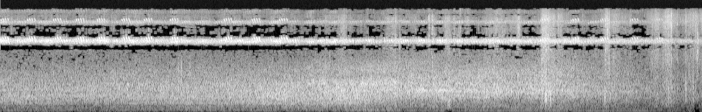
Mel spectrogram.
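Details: Great green bush-cricket in Brittany, France: a sustained high, even buzzing trill, joined near the end by several sharp tapping or rustling clicks close by.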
